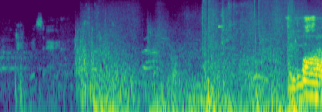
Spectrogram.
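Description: Gunfire crackles in a video game.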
